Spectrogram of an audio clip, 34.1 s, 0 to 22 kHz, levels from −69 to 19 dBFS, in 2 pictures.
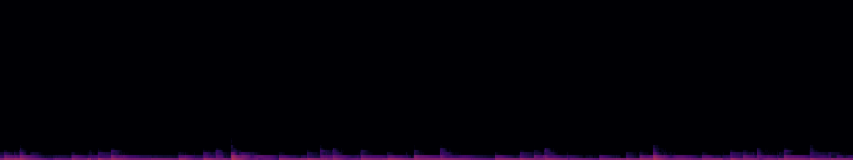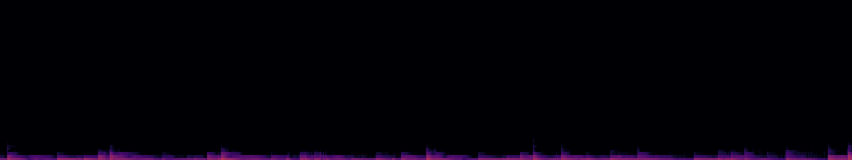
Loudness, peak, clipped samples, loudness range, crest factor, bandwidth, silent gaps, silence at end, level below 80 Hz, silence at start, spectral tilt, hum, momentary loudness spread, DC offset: -39 LUFS; -20 dBFS; under 0.1%; 3 LU; 18 dB; 13.5 kHz; none; 0 s; -60 dBFS; 0 s; -9.5 dB/octave; none; 9 LU; under 0.1%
